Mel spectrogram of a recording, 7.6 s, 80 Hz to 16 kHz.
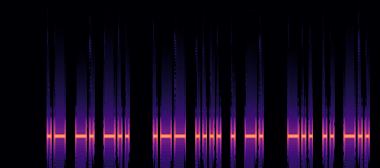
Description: Morse code, heard as a keyed tone, about 17 wpm, 700 Hz. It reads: AND WHEN DID
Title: Sentences from Top 1000 Words - Review Part 4 - 17wpm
